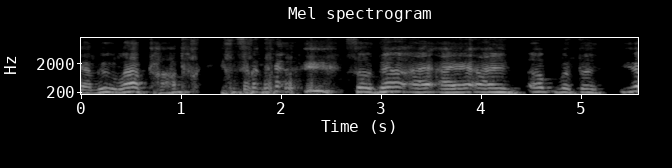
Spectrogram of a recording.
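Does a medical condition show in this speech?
Yes: cerebral palsy; swallowing and speech.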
